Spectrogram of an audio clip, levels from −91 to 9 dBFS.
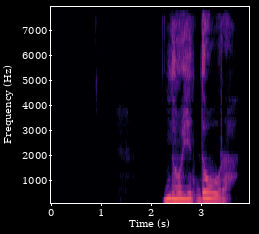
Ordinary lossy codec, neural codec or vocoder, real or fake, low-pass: none; none; real; none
